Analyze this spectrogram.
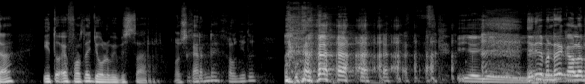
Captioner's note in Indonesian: tertawa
